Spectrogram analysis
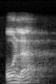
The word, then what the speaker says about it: hola: not pronounced I guess we have the same thing in Spanish with the letter H when we say hola right we have a silent H at the beginning so some some languages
